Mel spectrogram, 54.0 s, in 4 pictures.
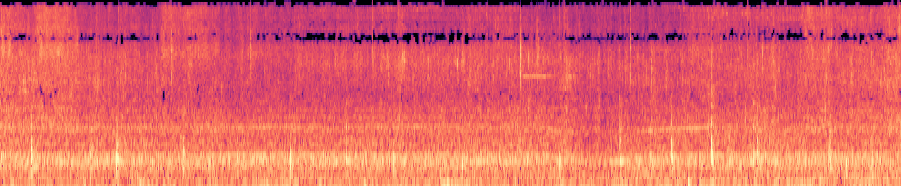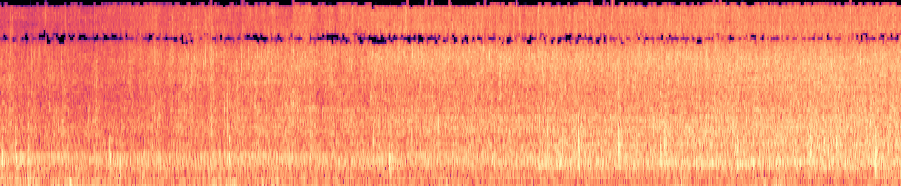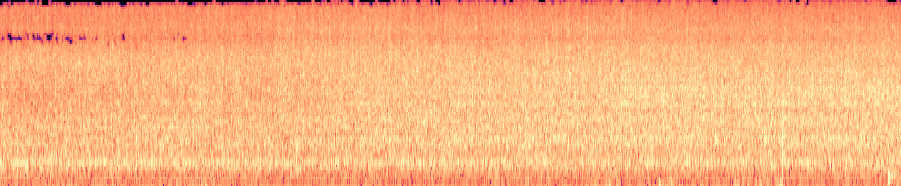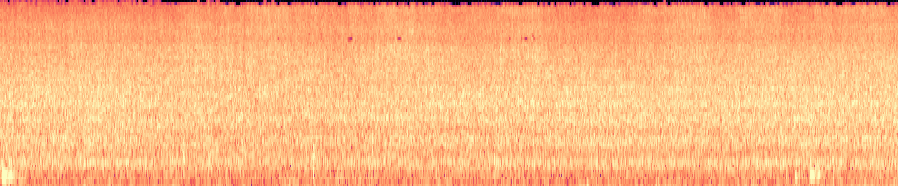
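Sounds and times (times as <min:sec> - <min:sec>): food sizzling in a wok: 0:00.0 - 0:54.0.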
